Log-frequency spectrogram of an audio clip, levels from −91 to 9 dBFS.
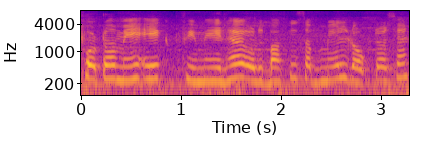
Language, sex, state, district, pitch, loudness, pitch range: Hindi, female, Haryana, Jhajjar, 245 Hz, -17 LUFS, 225-255 Hz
